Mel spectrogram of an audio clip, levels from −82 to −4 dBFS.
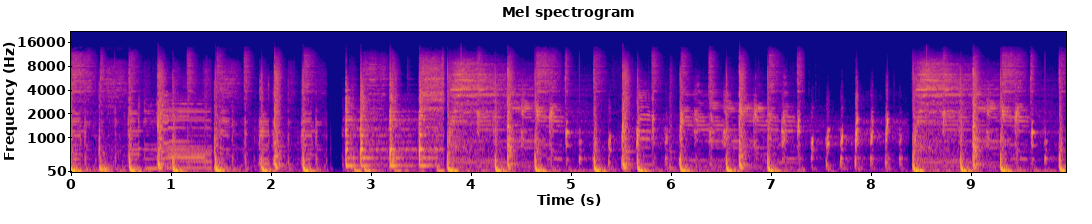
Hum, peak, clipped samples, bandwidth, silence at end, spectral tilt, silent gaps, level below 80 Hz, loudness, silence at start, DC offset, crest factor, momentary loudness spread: none; -8 dBFS; under 0.1%; 14.5 kHz; 0 s; -3.5 dB/octave; none; -30 dBFS; -25 LUFS; 0 s; under 0.1%; 18 dB; 8 LU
